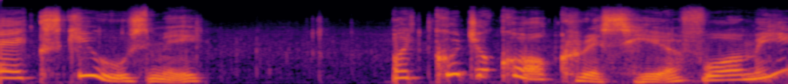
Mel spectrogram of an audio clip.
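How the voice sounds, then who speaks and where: Putting on a character voice, a woman speaks raspy yet gentle in tone, fairly high in pitch and at a fairly slow pace. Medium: video game. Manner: gentle, frail.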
